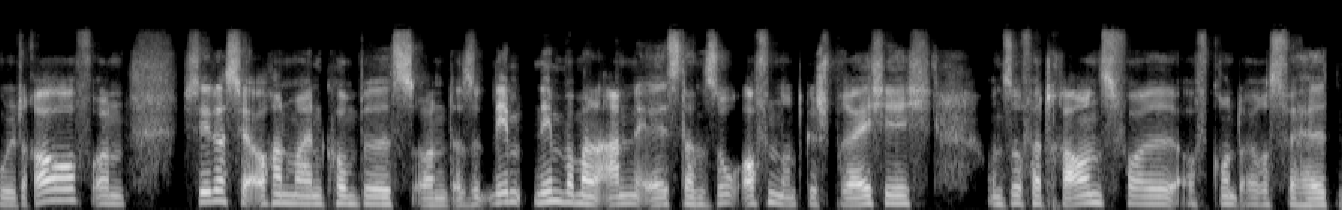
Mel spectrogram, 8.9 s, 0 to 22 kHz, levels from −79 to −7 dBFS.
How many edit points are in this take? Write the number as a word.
zero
